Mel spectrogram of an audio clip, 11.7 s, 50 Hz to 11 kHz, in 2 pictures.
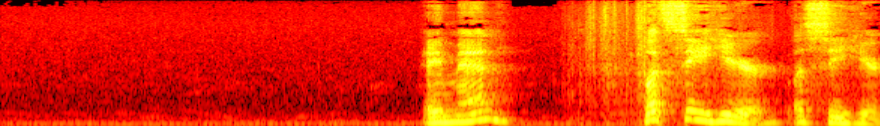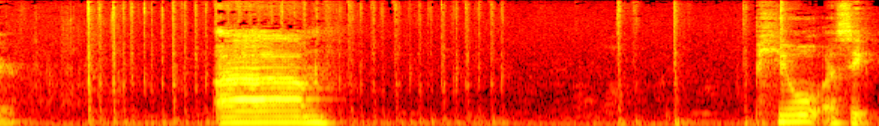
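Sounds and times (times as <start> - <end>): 
speech: 2.8 - 3.5, 4.3 - 6.0, 7.3 - 8.2, 11.0 - 11.7
typing on a computer keyboard: 6.4 - 9.3, 10.0 - 11.1.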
